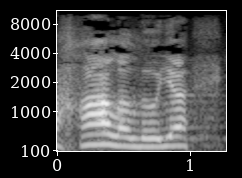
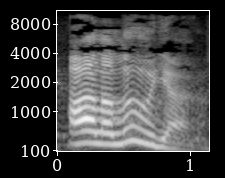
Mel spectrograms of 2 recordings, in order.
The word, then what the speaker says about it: Alleluia: You say, well, we say Hallelujah. Yeah, I know, but that's not how it's said in the original language. It's not Hallelujah, it's Alleluia.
